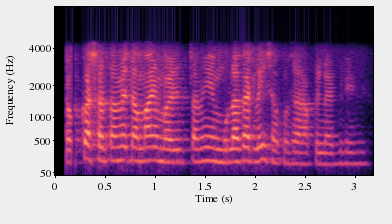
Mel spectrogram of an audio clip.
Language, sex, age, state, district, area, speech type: Gujarati, male, 45-60, Gujarat, Mehsana, rural, conversation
